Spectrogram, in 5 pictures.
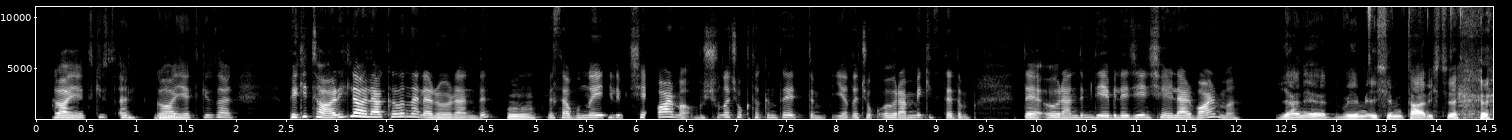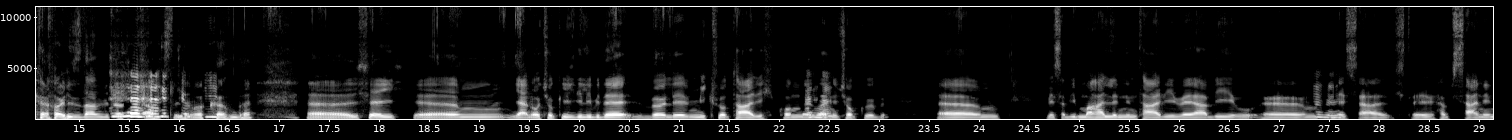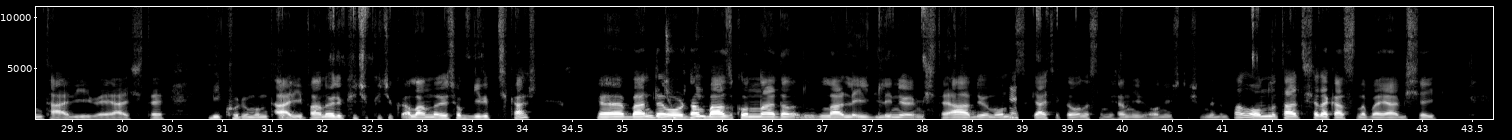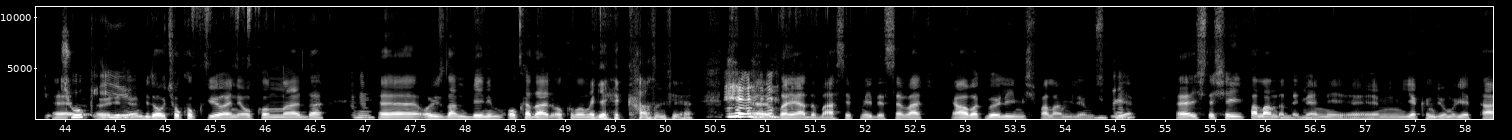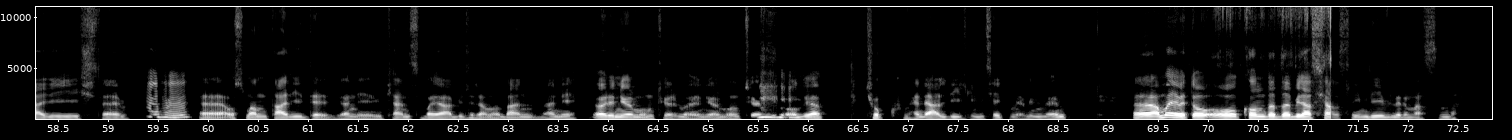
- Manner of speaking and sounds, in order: other background noise; tapping; chuckle; laughing while speaking: "O yüzden biraz şanslıyım o konuda"; chuckle; unintelligible speech; throat clearing; "konularla" said as "konulardalarla"; laughing while speaking: "gerek kalmıyor"; chuckle; unintelligible speech; chuckle
- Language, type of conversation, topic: Turkish, podcast, Kendi kendine öğrenmek mümkün mü, nasıl?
